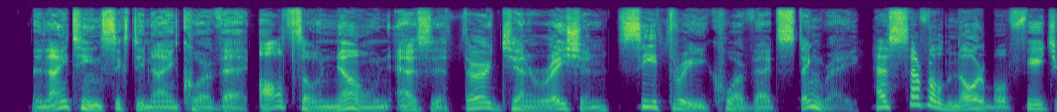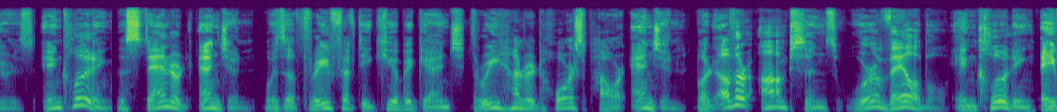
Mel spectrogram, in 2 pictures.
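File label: Narration CARS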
